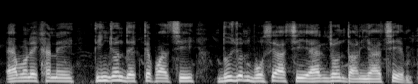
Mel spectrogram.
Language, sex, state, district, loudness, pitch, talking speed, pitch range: Bengali, male, West Bengal, Jhargram, -14 LUFS, 150 Hz, 160 wpm, 140-165 Hz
